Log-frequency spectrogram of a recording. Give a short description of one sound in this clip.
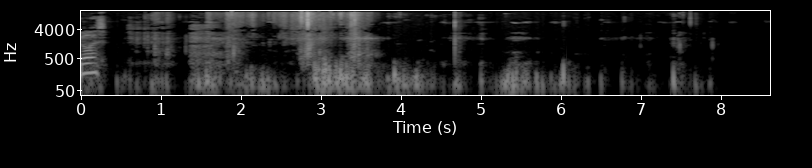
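Dry grass rustles and crunches underfoot.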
